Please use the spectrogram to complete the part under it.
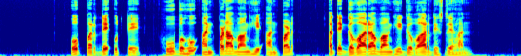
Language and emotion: Punjabi, neutral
